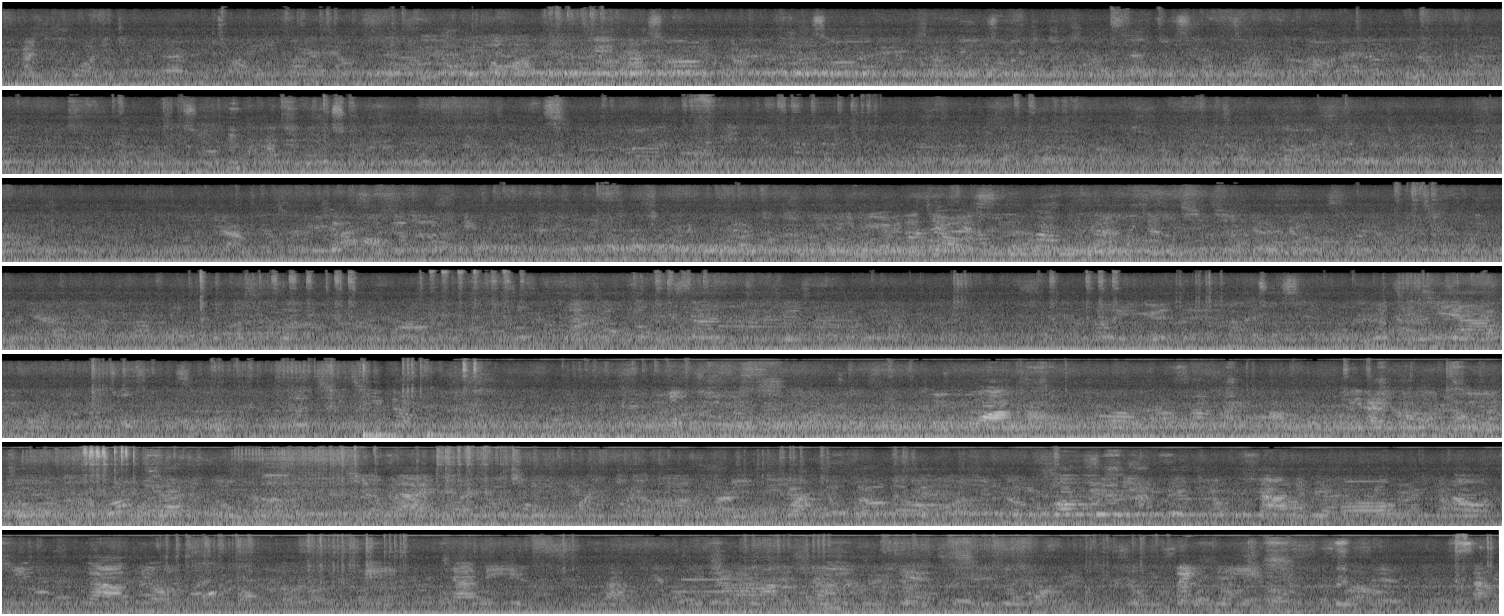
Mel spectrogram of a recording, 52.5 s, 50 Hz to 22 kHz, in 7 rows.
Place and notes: Taipei, Taiwan - in the MRT train
Datong District, Taipei City, Taiwan, 27 October, 16:48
